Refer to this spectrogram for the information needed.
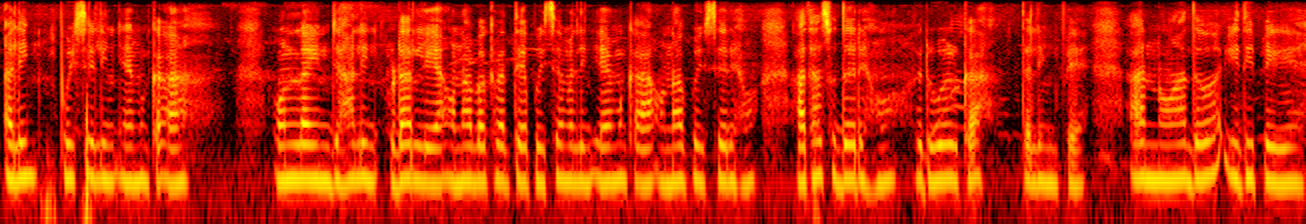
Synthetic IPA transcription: əliɲpujsəliɲɛmkaʔa | ɔnlajnd͡ʒaɦãliɲɔɖaɾlɛjaɔnabakʰɾat̪ɛpujsəməliɲɛmkaʔaʔɔnapujsəɾɛɦɔ̃ad̪ʱasud̪əɾɛɦɔ̃ɾuəɽkaʔ | t̪əliɲpɛaɾnɔwad̪ɔid̪ipɛɡɛ

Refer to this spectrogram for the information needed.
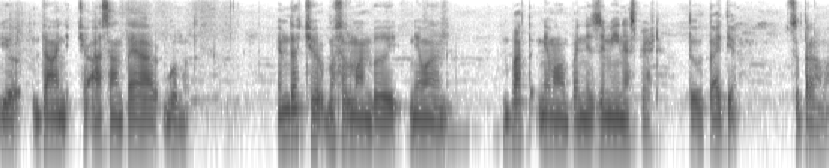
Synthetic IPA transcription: jəd̪aːnʲt͡ʃʰḭʔaːsaːnt̪ɐjaːɾɡomɨt̪ | imd̪ɐt͡ʃʰimʊsɐlmaːnbəːjniʋaːn | bɐt̪niʋãːnpɐnʲizɐmiːnɐspʲeʈʰ | t̪ɨt̪ɐt̪i | sɨt̪ɾaːʋa̰ː

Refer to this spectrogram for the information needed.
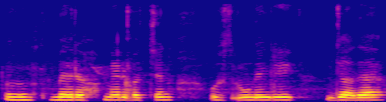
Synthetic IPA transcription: uːmeːɾameːɾeːbətːʃənʊsunẽːɡiː | d͡ʒjaːd̪aː

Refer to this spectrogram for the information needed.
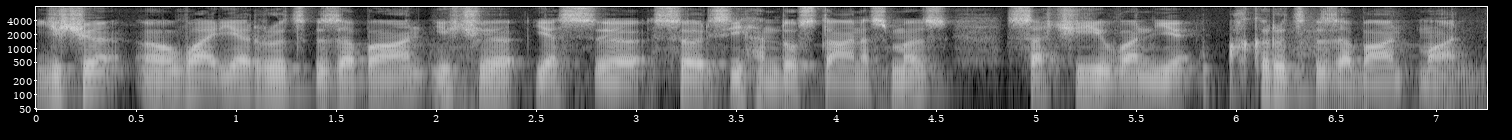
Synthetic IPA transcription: jit͡ʃʰɨʋaːɾjɐɾɨt͡sʼzɐbaːnjit͡ʃʰjɐssəːɾsiɦɐnd̪oːst̪aːnɐsmɐz | sɐt͡ʃʰiːʋɐnjiɐkʰɾɨt͡sʼzɐbaːnma̰ːnː

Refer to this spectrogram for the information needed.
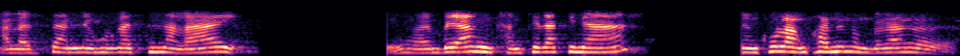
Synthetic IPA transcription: alasɯanleŋhʰɔɾɡasɯnːalaj | abejaŋtʰamkʰeɾakʰɯjna | neŋkʰɔwlaŋpʰanɯnɔŋdɯɡaŋɯ

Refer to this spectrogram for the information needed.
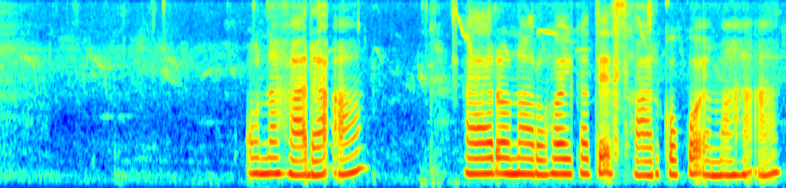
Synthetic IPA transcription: ɔnaɦaɾaʔa | aɾɔnaɾɔɦɔjkat̪ɛʔsaɾkɔkɔʔɛmaɦaʔa

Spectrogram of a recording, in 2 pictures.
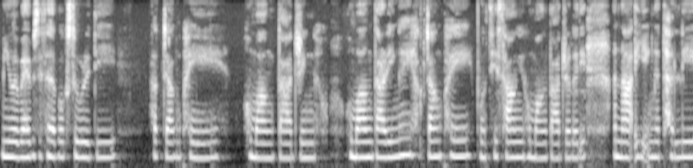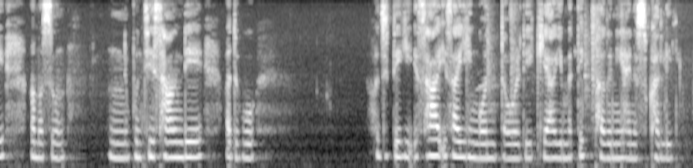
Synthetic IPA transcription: miojbɐhajbɐsitʰɐbɐksuɾdi | hɐk̚taŋpʰɐj | humaŋtadɾiŋhumaŋtaɾiŋɐjhɐk̚taŋpʰɐjpunsisaŋiɦumaŋtadɾɐɡɐdiɐnaʔjḛŋ̚nɐtʰɐlːiɐmɐsuŋ | punsʰisaŋdeɐdubu | hawzik̚tɐɡiʔːsajʔḭsaɡiɦiŋɡontɐwɾdikʰijaɡimɐtik̚pʰɐɡniɦajnɐsu̥kʰɐlːi

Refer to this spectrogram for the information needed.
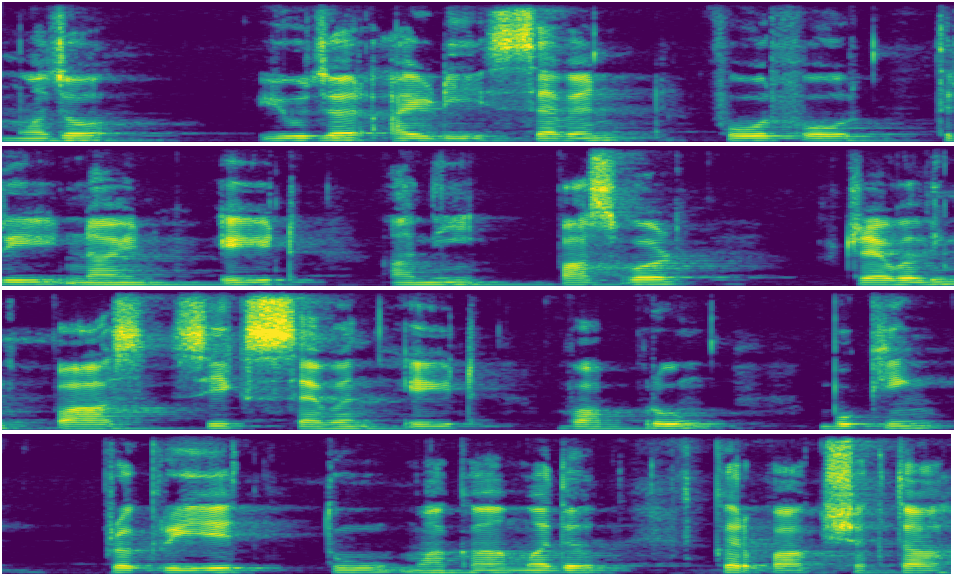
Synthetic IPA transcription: m̤əd͡zɔ | jud͡zəɾa̰jɖisɛʋənfoɾfoɾt̪ʰɾinajneʈ | anipasʋəɾɖ | ʈɾɛʋəlĩŋɡpasːiksːeʋəneʈ | ʋapɾuŋ | bukĩŋɡ | pɾəkɾijet̪ũm̤akʰaməd̪əd̪kəɾpakɕəkt̪a

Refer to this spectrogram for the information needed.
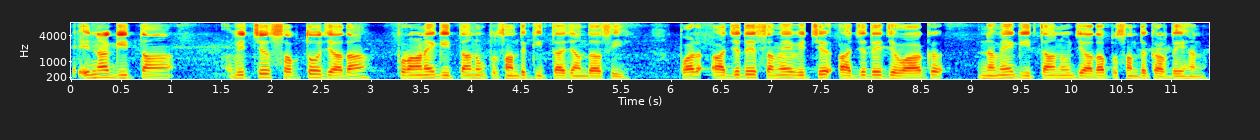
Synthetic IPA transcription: ɪnãːɡiːt̪ãː | ʋɪt͡ʃsəbt̪õːzjaːd̪aː | pʊɾaːɽ̃eːɡiːt̪ãːnũːpəsənd̪kiːt̪aːd͡ʒãːnd̪aːsiː | pəɾəd͡ʒd̪eːsəmẽːʋɪt͡ʃəd͡ʒd̪eːd͡ʒəʋaːk | nəʋẽːɡiːt̪ãːnũːzjaːd̪aːpəsənd̪kəɾd̪eːɦən

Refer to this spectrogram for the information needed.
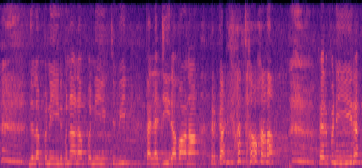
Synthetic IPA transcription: d͡ʒələ̃ːpəniːɾbənaːnaːpəniːɾt͡ʃəbiː | pɛːlɛːd͡ʒiːɾaːpaːnaː | pʰɪɾkaːɽiːət̪ːaːpaːnaː | pʰɪɾpəniːɾ

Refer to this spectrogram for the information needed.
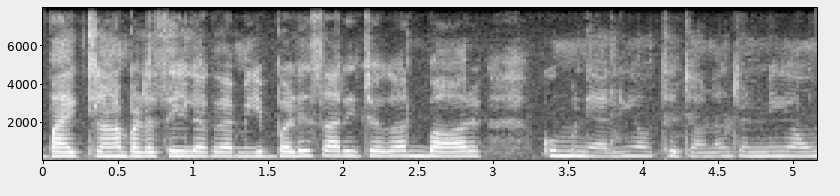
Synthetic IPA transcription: baːɪk̚t͡ʃəlaːnaːbəɽaːseiːləɡd̪aːmɛ̃ːkibəɽeːsaːɾiːd͡ʒəɡaːnbaːɾ | kʊmnɪaːlɪjãːʊt̪ʰːed͡ʒaːnãːt͡ʃənːiːaːũː

